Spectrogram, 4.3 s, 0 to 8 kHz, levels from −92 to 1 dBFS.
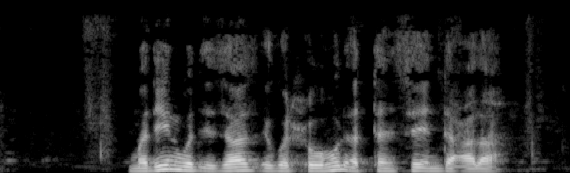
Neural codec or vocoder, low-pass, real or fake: none; 7.2 kHz; real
